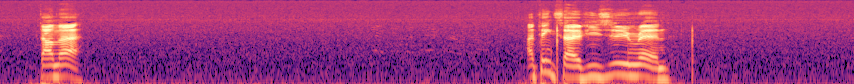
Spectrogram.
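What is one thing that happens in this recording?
Water laps softly against a kayak.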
